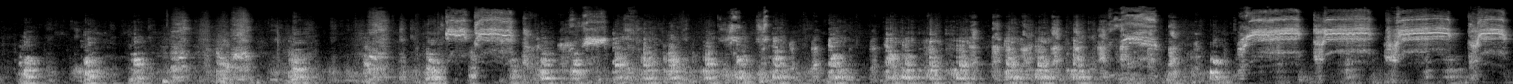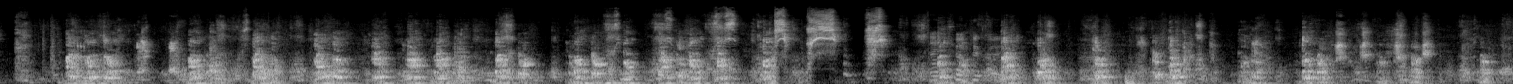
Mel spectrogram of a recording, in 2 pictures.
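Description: Pietrain-cross piglets squealing and grunting in rapid, repeated cries while being held up by the hind legs for iron injections. Longer, shriller screams come about four to five seconds in and again from about twelve to fifteen seconds in.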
